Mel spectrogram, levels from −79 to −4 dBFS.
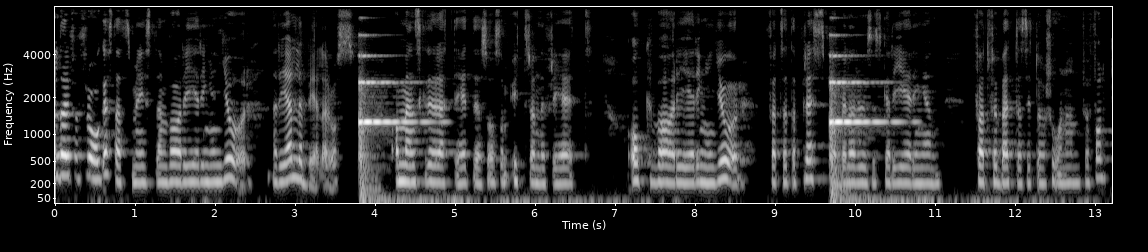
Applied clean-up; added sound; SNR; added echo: classical method Wiener filter.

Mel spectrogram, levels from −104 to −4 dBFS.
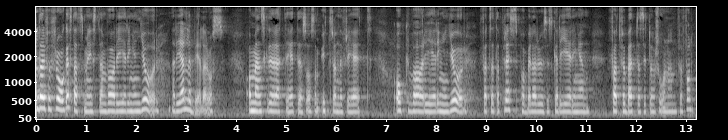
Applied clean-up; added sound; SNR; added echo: none; none; none; none.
